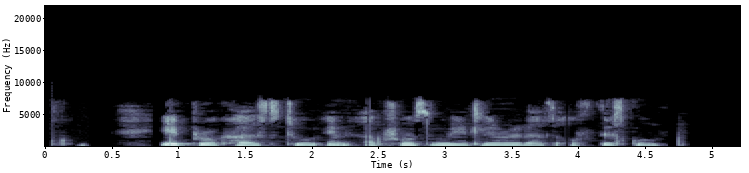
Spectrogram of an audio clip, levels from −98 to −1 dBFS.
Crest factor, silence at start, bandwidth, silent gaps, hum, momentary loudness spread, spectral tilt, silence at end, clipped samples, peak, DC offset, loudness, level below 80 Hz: 22 dB; 0.1 s; 7.8 kHz; 0.33-0.48 s, 0.81-0.86 s; none; 12 LU; -5 dB/octave; 0.65 s; under 0.1%; -6 dBFS; under 0.1%; -27 LUFS; -54 dBFS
